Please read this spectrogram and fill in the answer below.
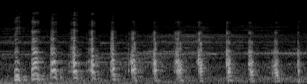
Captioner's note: evil laughing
